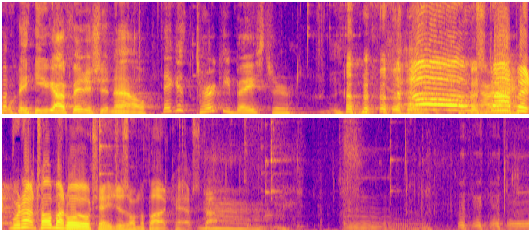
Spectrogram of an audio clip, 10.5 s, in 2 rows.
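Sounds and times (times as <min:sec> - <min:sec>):
speech: 0:00.0 - 0:08.0, 0:09.8 - 0:10.5
laughter: 0:03.3 - 0:05.2, 0:09.8 - 0:10.5
spoon clinking in a bowl while eating cereal: 0:07.6 - 0:08.3.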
